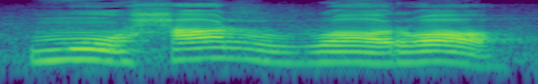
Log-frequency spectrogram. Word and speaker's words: محررة: a vowel بطني here محررة مو ميم ضمة it's مو ح فتحة ح را with a سكون with a شدة and a فتحة محررة محررة and then the third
